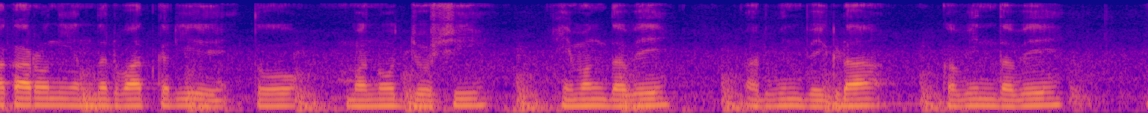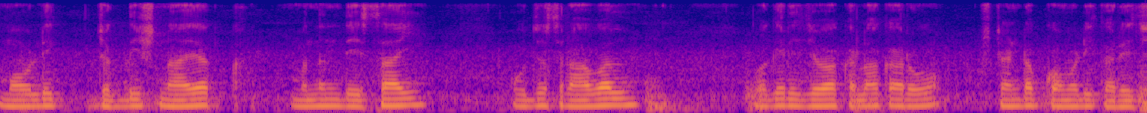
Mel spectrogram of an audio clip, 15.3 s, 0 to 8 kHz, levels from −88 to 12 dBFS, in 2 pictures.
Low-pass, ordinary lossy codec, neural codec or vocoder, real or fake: 7.2 kHz; none; none; real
